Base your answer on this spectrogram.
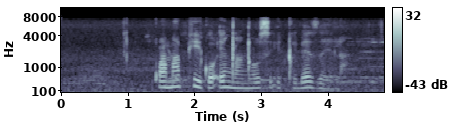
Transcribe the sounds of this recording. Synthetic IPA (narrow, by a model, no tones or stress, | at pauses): kʼwamapʰikʼɔʔɛŋ͡ǁʱaŋ͡ǃʱosiːɡ͡ǃʱiɓɛzɛːla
